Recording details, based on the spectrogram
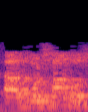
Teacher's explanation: the emphasis is on the A, not on the stem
